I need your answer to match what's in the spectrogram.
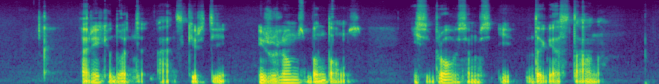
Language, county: Lithuanian, Vilnius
